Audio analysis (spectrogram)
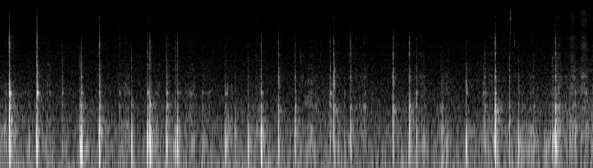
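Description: Fingernails scratch and tap across a solid light wood butcher block tabletop, using both hands. A quick, irregular run of sharp, dry taps with almost no ring sounds over a soft, continuous scratching, all quiet and weighted toward the low end.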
